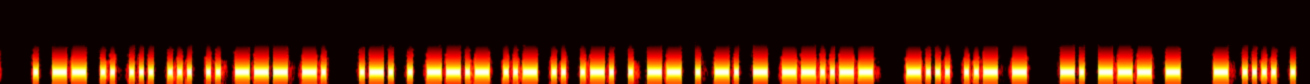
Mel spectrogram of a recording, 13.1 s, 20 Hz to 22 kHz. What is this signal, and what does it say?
Morse code, heard as a keyed tone, about 25 wpm, 600 Hz. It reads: EMISSION REQUIREMENT, BUT NOT THE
